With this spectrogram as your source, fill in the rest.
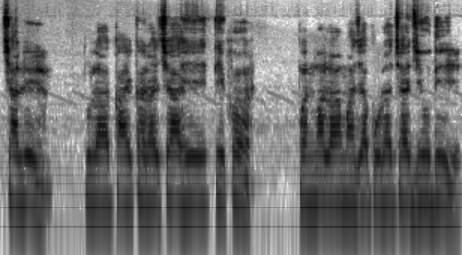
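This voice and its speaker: A man's voice: medium pitch, completely flat delivery, slow, warm tone, slight background noise, natural voice. A man voicing a desperate village father who pleads tearfully for his son's life in a spoken horror story. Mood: pleading. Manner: pleading, tearful, rural speech.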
